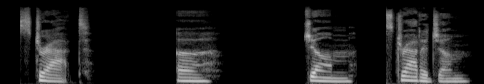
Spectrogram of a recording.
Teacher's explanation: Stress strat and keep jum light.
